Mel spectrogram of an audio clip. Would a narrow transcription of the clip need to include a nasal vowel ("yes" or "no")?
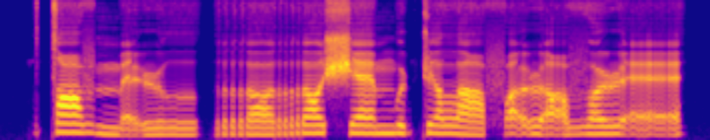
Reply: no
